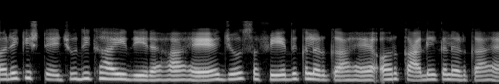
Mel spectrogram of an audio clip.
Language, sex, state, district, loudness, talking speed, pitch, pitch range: Hindi, female, Odisha, Khordha, -18 LUFS, 180 wpm, 225 Hz, 205-245 Hz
